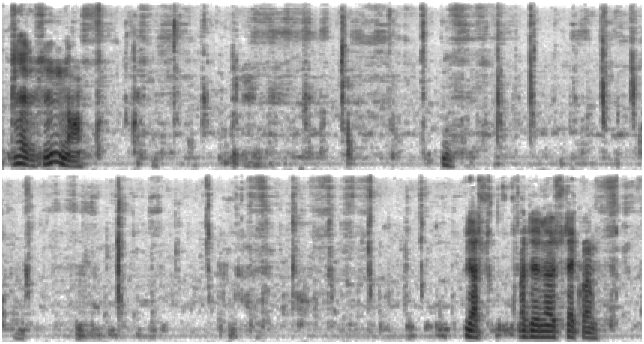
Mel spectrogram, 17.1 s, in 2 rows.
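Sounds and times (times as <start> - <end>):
person chewing open-mouthed: 0.0 - 17.0.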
